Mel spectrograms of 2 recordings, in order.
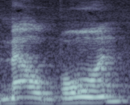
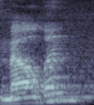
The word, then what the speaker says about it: Melbourne: few I'd like to clear up that people pronounce wrong all the time including Australians themselves it's not Mackay it's McCoy it's not Mel born its Melbourne it's not Albury it's all Barry it's not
